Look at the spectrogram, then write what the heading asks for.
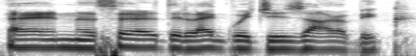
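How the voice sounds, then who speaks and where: A man in his fifties, born in Egypt with Greek as his first language, answering interview questions in halting English full of "uh" fillers. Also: medium pitch, little pitch movement, clear, resonant tone, no echo. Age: 50s. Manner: halting, frequent "uh" fillers, non-native grammar. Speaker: guest, wealth adviser. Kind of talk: podcast interview.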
